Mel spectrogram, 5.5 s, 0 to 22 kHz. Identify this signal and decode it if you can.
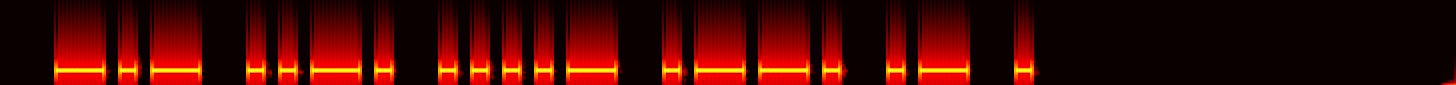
Morse code, heard as a keyed tone, about 21 wpm, 700 Hz. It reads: KF4PAE
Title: USA Callsign DE Callsign 20wpm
